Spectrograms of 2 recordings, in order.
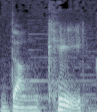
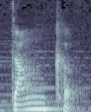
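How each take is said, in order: First: The final vowel is not a soft uh sound. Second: The final vowel is a soft, short uh sound. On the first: The speaker calls it wrong. "and not Danke" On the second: The speaker calls it right. "its pronunciation becomes A, so that this word will be pronounced as Danke"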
